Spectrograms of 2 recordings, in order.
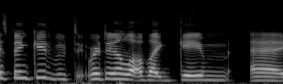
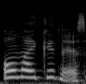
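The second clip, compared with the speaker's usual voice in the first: high, hushed wonder; retold amazement; 10 semitones higher, 3 dB quieter than usual. Player recalling first seeing women's rugby on TV, amazed. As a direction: re-enact being amazed, pitched up high.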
